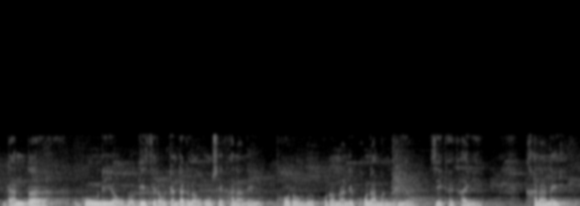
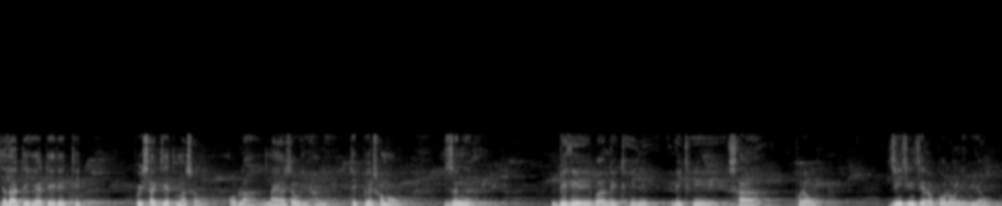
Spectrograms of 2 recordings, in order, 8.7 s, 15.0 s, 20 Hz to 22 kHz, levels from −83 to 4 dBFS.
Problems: none marked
